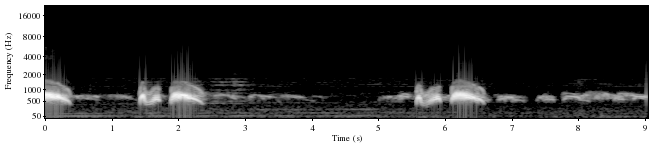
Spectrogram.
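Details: Spotted dove coos used to provoke wild males and train decoy birds, from male and female birds. Two mellow low phrases sound five seconds apart: a clipped double note, then a long hollow coo, with a soft continuous murmur.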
